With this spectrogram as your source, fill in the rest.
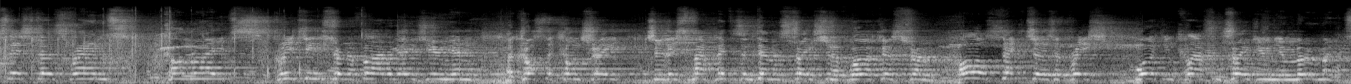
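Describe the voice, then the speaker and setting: Amid noticeable background noise and audible room echo, a man at an extremely high pitch speaks at a moderate pace in a monotone, flat way. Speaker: trade union leader. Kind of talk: rally speech. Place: stage.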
